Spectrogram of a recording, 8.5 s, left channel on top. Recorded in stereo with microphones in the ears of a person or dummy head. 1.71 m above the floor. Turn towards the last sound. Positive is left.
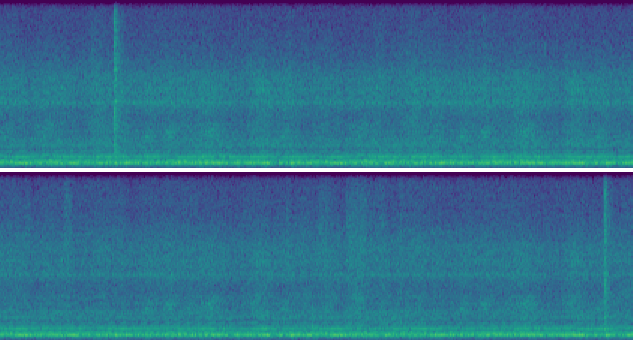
No sound to turn to.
